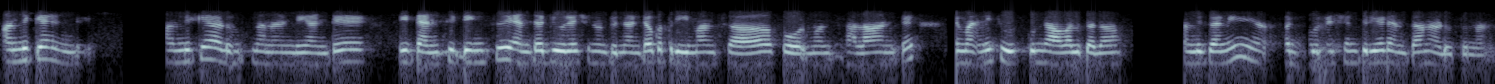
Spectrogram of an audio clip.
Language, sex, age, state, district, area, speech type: Telugu, female, 30-45, Andhra Pradesh, Guntur, rural, conversation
